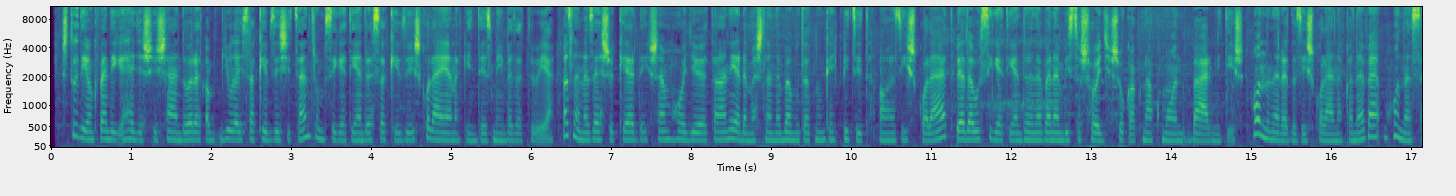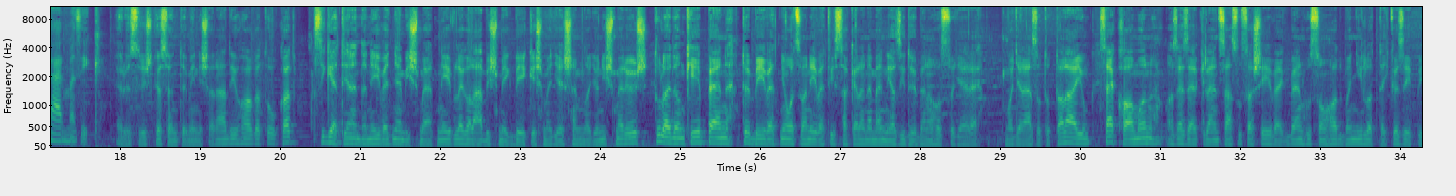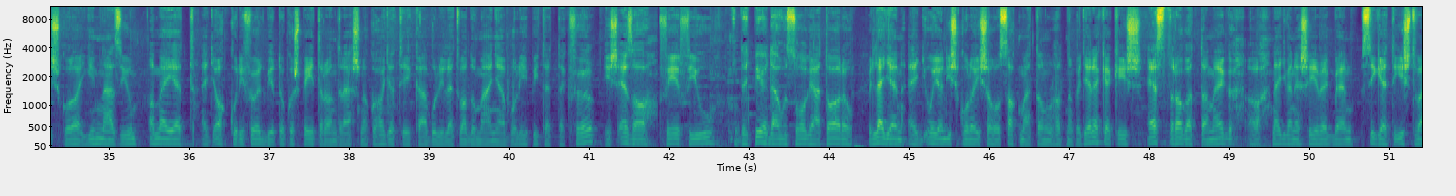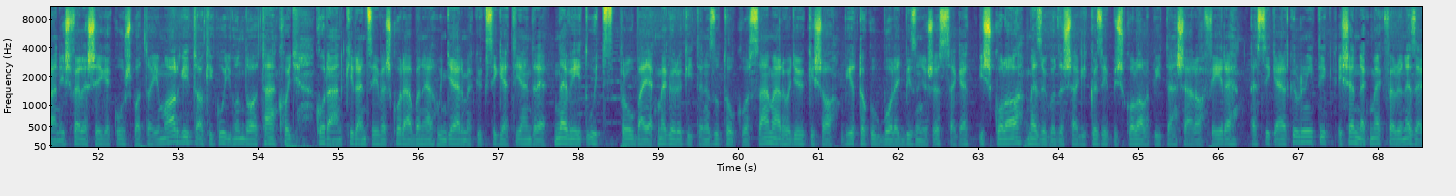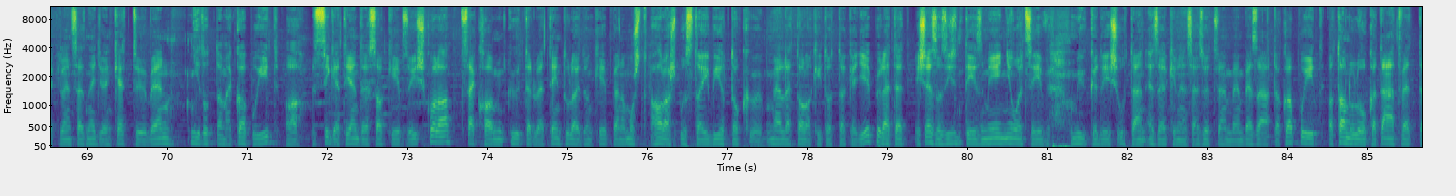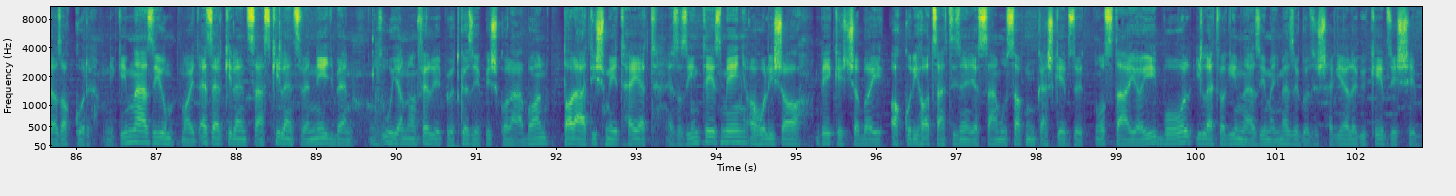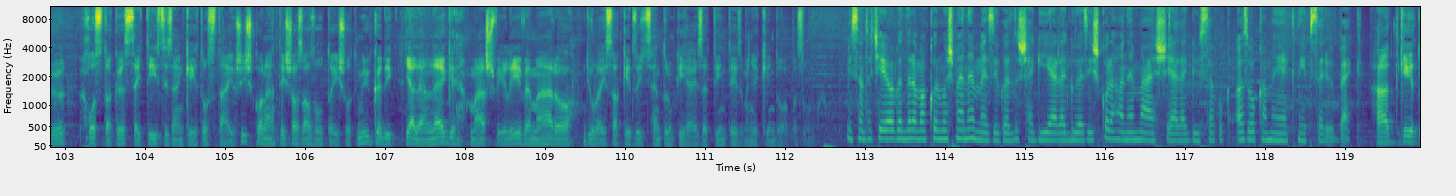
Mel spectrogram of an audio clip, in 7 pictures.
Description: Vele beszélgetett tudósítónk az iskola történetéről, névadójáról és a képzésekről.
